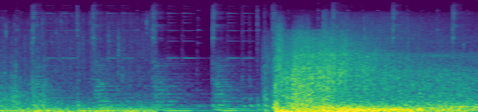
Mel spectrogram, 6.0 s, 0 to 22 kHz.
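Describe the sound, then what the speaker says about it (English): A Gustav railway-gun artillery strike lands in the strategy video game Panzer Corps 2: after a few seconds of quieter battle ambience, a loud, broad explosion erupts and rolls on with a dense, sustained rumble. "Using the Gustav gun as a kill confirm?"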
